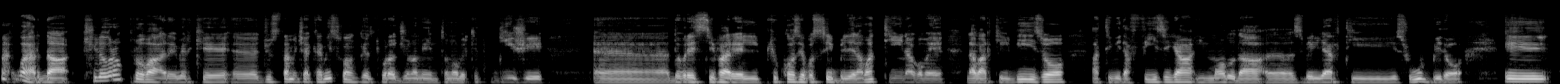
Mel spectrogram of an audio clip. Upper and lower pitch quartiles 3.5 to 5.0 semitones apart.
Yes: average, 4.0 semitones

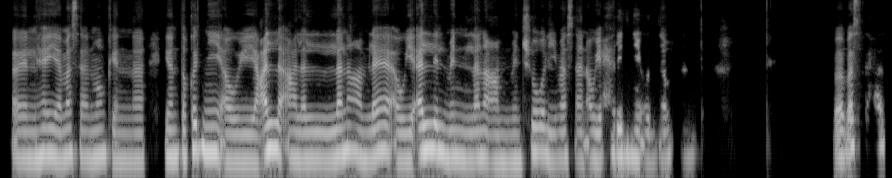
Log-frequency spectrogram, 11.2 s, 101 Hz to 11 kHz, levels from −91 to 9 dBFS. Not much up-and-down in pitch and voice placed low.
No: narrow, 2.3 semitones; medium, 175 Hz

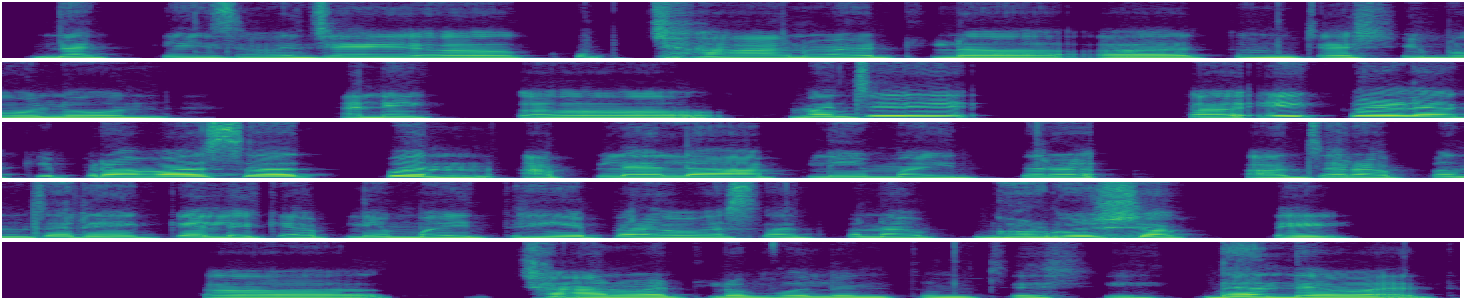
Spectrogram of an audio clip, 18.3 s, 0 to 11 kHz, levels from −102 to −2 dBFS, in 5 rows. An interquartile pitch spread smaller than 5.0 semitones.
Yes: narrow, 2.4 semitones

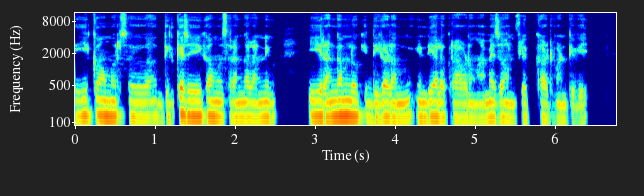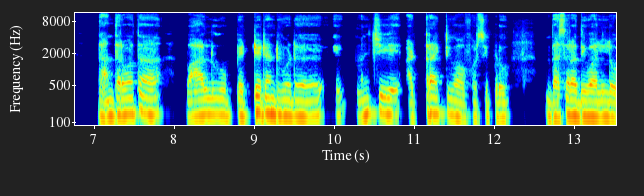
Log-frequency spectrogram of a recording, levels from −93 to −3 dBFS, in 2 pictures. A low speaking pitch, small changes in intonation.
Yes: low, 125 Hz; narrow, 2.3 semitones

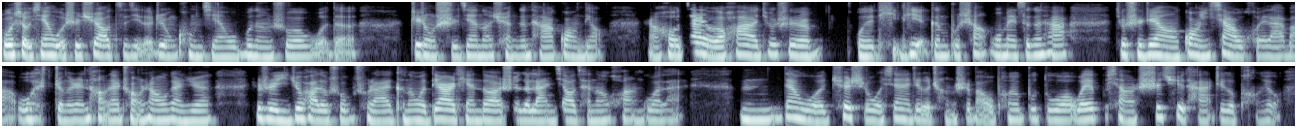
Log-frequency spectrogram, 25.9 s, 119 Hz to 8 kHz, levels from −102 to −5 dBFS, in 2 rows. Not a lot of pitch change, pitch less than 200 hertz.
Yes: narrow, 1.9 semitones; high, 190 Hz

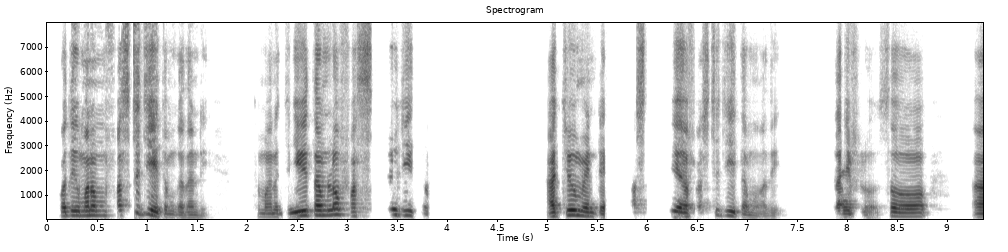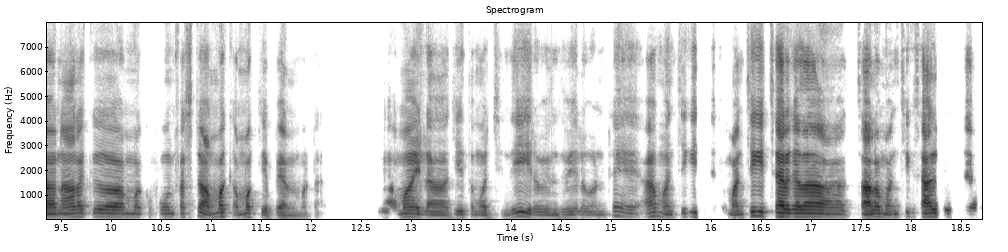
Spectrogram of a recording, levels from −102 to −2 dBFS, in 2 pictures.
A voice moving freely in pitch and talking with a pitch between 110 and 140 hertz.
Yes: wide, 6.7 semitones; low, 135 Hz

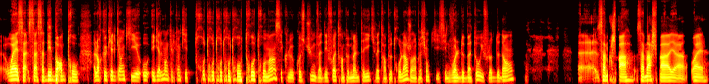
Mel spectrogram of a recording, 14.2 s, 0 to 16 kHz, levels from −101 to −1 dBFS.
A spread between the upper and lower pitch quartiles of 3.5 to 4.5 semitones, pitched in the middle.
No: average, 4.2 semitones; low, 115 Hz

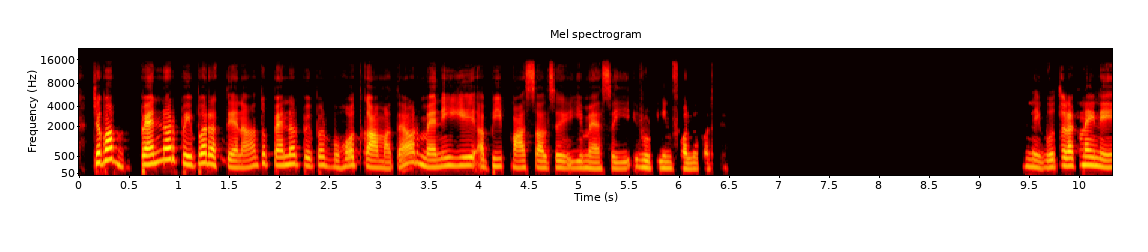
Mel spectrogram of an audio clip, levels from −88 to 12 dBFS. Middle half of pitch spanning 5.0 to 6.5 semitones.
Yes: wide, 5.5 semitones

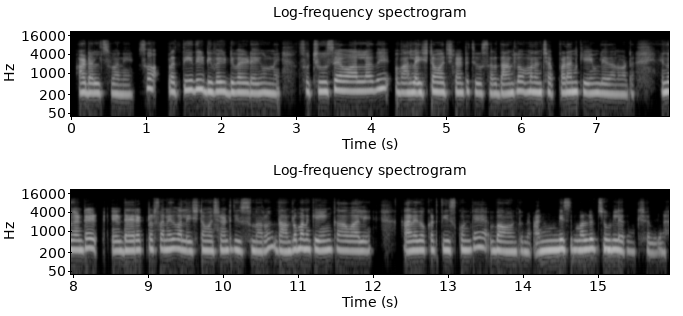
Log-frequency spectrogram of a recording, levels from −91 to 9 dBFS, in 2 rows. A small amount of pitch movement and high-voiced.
Yes: narrow, 1.8 semitones; high, 240 Hz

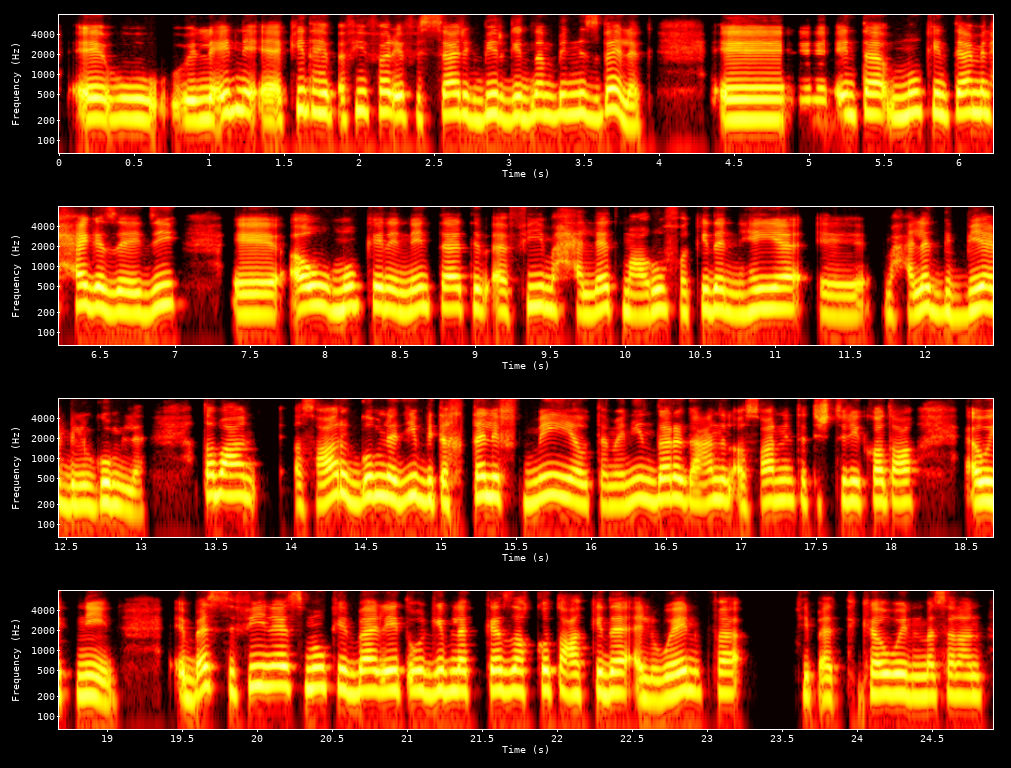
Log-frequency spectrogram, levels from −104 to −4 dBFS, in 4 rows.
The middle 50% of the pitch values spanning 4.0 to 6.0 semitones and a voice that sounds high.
No: average, 3.2 semitones; high, 230 Hz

